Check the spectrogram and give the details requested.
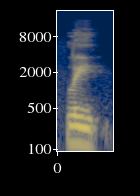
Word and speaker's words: Leigh: thank you now is is that the correct pronunciation of your name lee yeah mr lee okay because you know you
